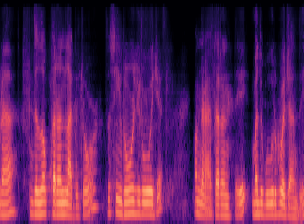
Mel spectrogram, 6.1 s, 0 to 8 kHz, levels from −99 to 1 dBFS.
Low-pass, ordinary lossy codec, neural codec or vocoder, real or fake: 7.2 kHz; none; codec, 16 kHz, 1 kbps, X-Codec, HuBERT features, trained on LibriSpeech; fake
